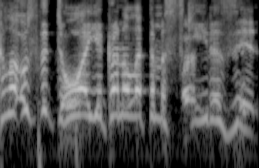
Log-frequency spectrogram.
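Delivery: put-on high-pitched old crone voice. Speaker voicing the hag players meet in a woodland cottage: old hag voice. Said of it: "she's like".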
